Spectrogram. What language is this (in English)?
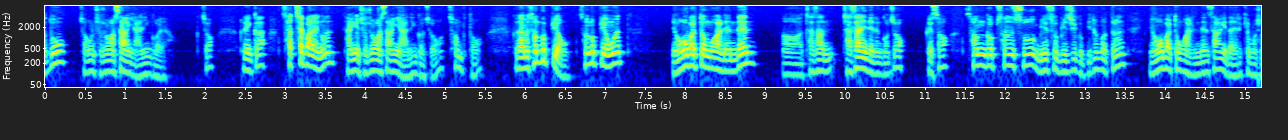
Korean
